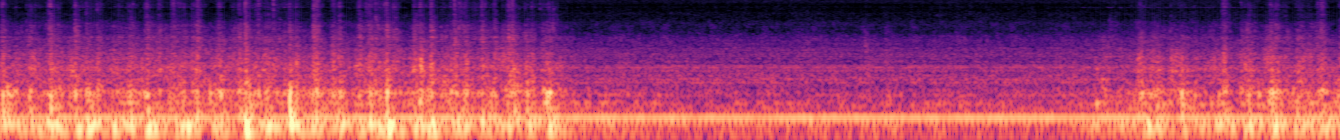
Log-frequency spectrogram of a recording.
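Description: A washing machine drum turns, sloshing and thumping laundry.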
